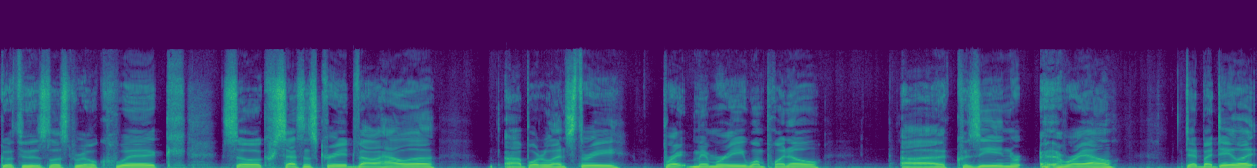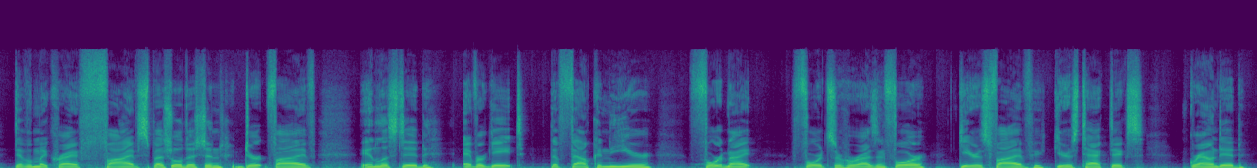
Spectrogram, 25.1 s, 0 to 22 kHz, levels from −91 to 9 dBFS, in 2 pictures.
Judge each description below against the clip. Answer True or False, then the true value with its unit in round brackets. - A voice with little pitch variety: False (3.9 semitones)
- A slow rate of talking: True (105 wpm)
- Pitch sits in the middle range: False (125 Hz)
